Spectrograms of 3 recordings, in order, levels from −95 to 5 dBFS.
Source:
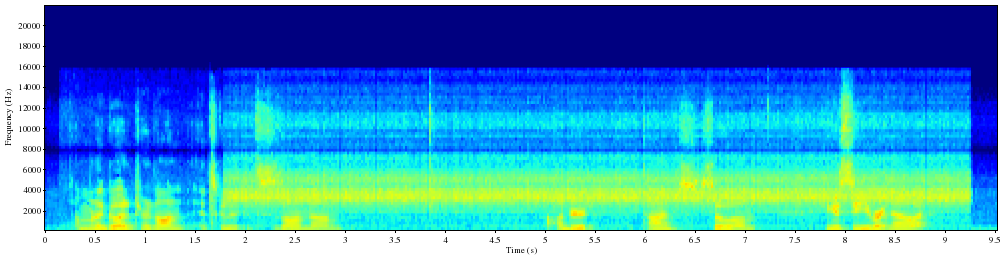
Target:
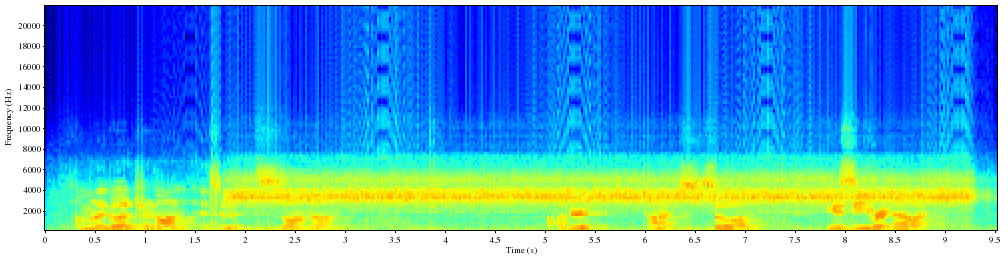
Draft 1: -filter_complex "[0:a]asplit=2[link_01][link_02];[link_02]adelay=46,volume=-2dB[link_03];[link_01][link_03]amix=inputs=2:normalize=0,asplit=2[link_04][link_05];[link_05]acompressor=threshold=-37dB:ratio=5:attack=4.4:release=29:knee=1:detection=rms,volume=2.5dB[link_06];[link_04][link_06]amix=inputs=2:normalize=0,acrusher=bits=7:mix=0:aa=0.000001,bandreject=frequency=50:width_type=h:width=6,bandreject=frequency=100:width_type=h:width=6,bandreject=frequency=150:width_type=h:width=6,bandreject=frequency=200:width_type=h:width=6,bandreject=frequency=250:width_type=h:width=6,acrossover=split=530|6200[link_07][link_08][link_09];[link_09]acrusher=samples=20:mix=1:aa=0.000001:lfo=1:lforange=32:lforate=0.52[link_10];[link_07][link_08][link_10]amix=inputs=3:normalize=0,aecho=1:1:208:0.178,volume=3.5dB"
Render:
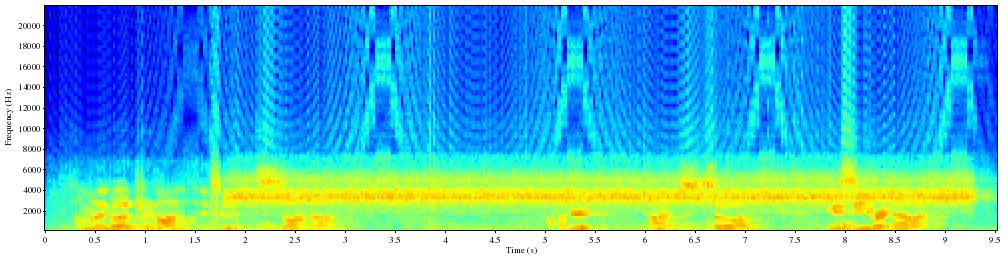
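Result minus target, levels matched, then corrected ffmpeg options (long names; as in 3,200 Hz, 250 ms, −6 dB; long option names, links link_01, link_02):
sample-and-hold swept by an LFO: distortion −10 dB
-filter_complex "[0:a]asplit=2[link_01][link_02];[link_02]adelay=46,volume=-2dB[link_03];[link_01][link_03]amix=inputs=2:normalize=0,asplit=2[link_04][link_05];[link_05]acompressor=threshold=-37dB:ratio=5:attack=4.4:release=29:knee=1:detection=rms,volume=2.5dB[link_06];[link_04][link_06]amix=inputs=2:normalize=0,acrusher=bits=7:mix=0:aa=0.000001,bandreject=frequency=50:width_type=h:width=6,bandreject=frequency=100:width_type=h:width=6,bandreject=frequency=150:width_type=h:width=6,bandreject=frequency=200:width_type=h:width=6,bandreject=frequency=250:width_type=h:width=6,acrossover=split=530|6200[link_07][link_08][link_09];[link_09]acrusher=samples=67:mix=1:aa=0.000001:lfo=1:lforange=107:lforate=0.52[link_10];[link_07][link_08][link_10]amix=inputs=3:normalize=0,aecho=1:1:208:0.178,volume=3.5dB"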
